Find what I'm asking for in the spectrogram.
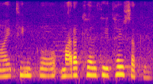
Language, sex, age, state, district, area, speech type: Gujarati, female, 30-45, Gujarat, Rajkot, rural, spontaneous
